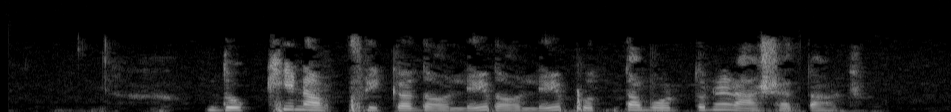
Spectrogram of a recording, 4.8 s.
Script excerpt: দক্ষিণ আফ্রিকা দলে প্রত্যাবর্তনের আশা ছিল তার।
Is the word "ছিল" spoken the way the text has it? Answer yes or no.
no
